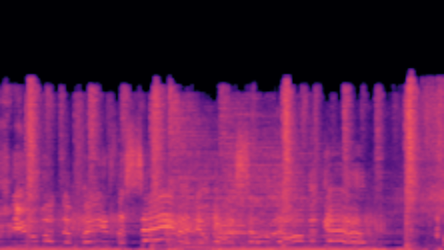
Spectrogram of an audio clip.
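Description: A loud, dense rock track with pounding drums at full volume and sustained guitar chords, while a man's shouting vocal sits back in the mix, in the background beneath the instruments.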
